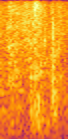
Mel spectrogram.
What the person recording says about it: ici ça sonne plus léger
